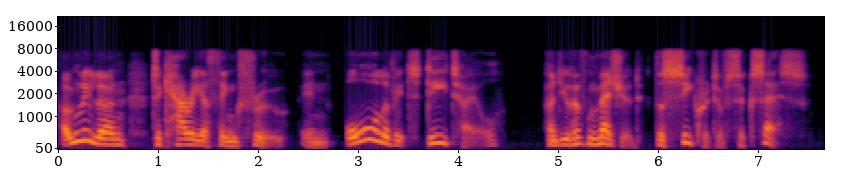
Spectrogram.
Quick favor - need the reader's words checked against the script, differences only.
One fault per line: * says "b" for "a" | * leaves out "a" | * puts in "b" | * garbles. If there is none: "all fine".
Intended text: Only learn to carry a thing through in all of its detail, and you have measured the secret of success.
all fine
